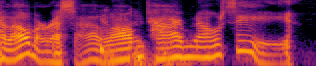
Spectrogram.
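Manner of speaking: put-on creepy old elderly voice. Joking about future brain-chip meetings, greeting Marissa: put-on creepy old voice. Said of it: "Just notice who became creepy".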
